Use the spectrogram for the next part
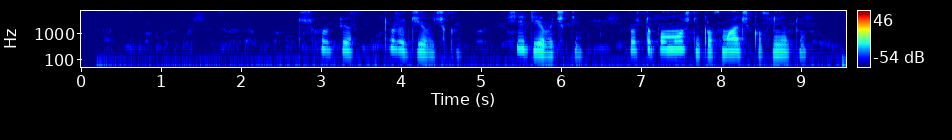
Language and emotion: Russian, sad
